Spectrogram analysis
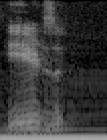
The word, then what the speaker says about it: AIDS: इसी तरह से AIDS एड्स, इसे भी हम AIDS नहीं बोलते, हम एड्स बोलते हैं।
